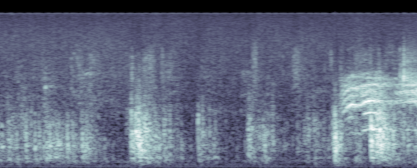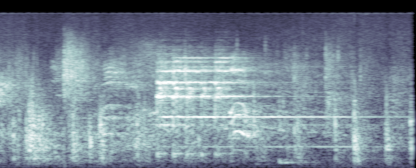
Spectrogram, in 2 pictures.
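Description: Voices and thuds of feet on the ring canvas, then about six seconds in a bell rings out and keeps ringing: the bell marking the end of the time limit.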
